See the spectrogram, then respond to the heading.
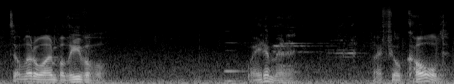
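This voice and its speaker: A man playing an earnest soldier who loves cooking in a video game, expressive and a little hesitant. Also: lowish voice, moderate pace, soft background music, close to an everyday voice. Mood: curious.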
